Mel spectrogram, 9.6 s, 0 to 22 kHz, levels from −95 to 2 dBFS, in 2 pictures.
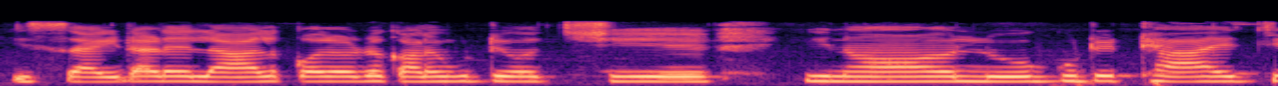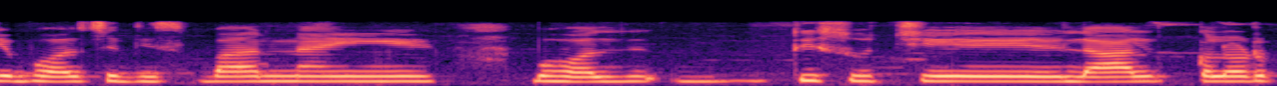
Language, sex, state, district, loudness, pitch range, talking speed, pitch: Odia, female, Odisha, Sambalpur, -12 LUFS, 225-235 Hz, 145 wpm, 230 Hz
